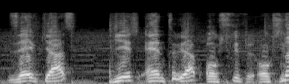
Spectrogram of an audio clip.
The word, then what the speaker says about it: Oksitosin: Bu oksitokin diye bir şey var ya. – Oksitosin evet. – Oksitosin mi? Hı. Ha doğru, Almanca olunca S okunuyor. Oksitosin.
